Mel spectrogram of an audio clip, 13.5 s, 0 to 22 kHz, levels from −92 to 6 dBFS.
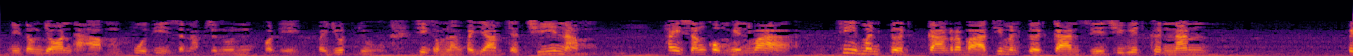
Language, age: Thai, 60-79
